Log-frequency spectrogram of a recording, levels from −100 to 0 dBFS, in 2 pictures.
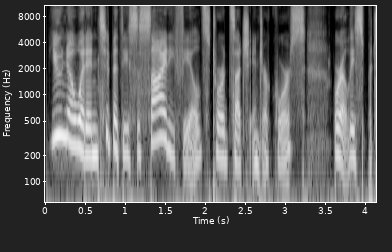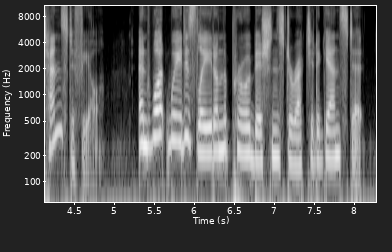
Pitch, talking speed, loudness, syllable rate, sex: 230 Hz, 190 wpm, -19 LUFS, 5.8 syllables/s, female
